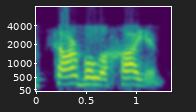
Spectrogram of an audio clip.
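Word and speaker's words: Tza'ar Ba'alei Chayim: is the violation of Tsar Ba'alei Chaim, or Tsar Bolachayim, the way it's pronounced in some circles.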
